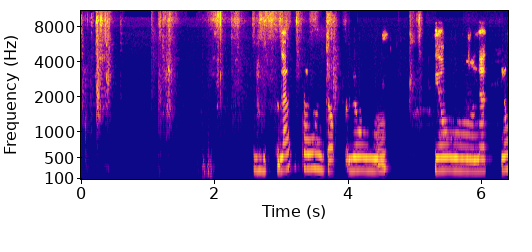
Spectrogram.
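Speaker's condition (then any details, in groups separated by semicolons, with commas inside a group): No condition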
